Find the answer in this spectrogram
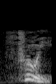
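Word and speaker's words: Pfui: It can be spelled in several ways. I spell it P-F-U-I. Phooey.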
